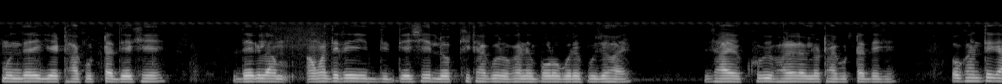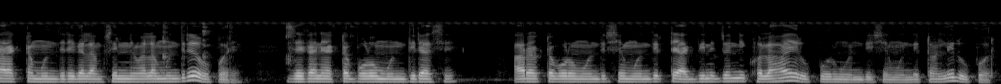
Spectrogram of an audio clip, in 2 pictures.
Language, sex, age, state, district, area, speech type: Bengali, male, 30-45, West Bengal, Birbhum, urban, spontaneous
